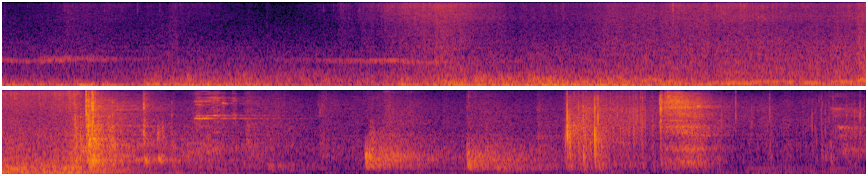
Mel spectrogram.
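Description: Low, steady wind noise that cuts off suddenly with a sharp knock about five seconds in, followed by a few short thuds and rustles near the end.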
